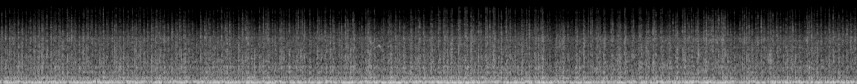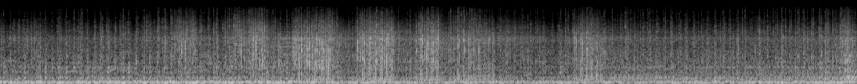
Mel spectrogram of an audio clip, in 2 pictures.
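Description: Demolition derby cars' engines idling together in a steady low rumble, with a few short, loud bursts of noise about two-thirds of the way through.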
